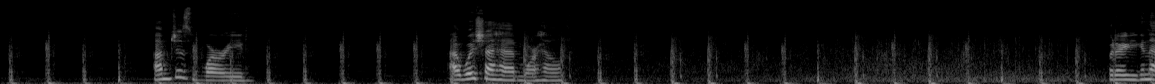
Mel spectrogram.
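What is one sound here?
Quick footsteps thud steadily on hard ground.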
